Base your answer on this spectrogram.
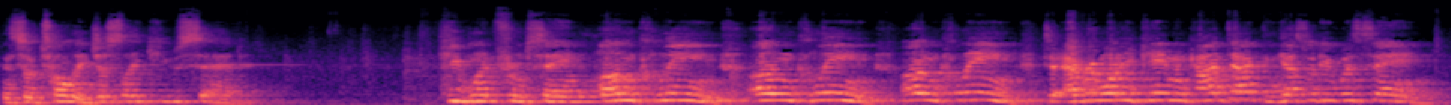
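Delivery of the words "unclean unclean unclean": raised, loud, evenly repeated call; high, insistent imitated cry; repeated warning cry. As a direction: call it out three times like a warning. Quoting leper's old repeated cry.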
